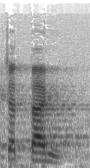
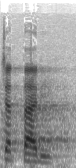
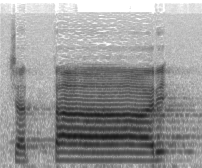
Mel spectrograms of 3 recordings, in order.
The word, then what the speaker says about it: चत्तारि: एक है चत्तारी, तो आप बोलते हैं चत्तारी, तो इसमें रा में बड़ी की मात्रा हो जाती है, ये गलत हो जाता है। मां छोटी की मात्रा है, देखेंगे आप प्राकृत में, प्राकृत में तो उसको ऐसे बोलेंगे चत्तारी। उच्चारण समझ में आया आपको? चत्तारी, रा में छोटी की मात्रा होने से उसका उच्चारण लघु कहलाता है, ह्रस्व, ह्रस्व कहलाता है वो।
